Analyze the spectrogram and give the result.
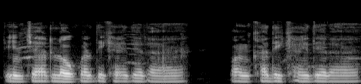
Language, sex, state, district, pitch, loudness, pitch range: Hindi, male, Bihar, Patna, 140 Hz, -18 LUFS, 135-145 Hz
